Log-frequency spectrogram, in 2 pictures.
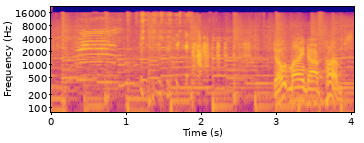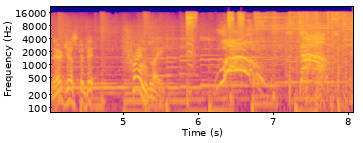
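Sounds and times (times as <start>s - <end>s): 
toy keychain meowing like a cat: 0.2s - 1.0s
laughter: 1.1s - 2.8s
speech: 3.0s - 5.7s, 6.3s - 7.8s.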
